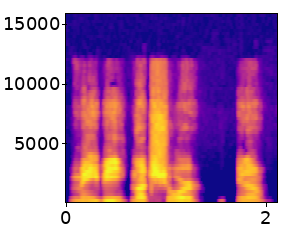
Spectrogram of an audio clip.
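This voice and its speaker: A man's voice: mid-range voice, fairly even intonation, takes it slowly, dry recording. A man hosting a casual chat show, laid-back and agreeable, with a slangy way of talking. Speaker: host.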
